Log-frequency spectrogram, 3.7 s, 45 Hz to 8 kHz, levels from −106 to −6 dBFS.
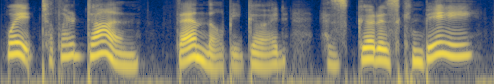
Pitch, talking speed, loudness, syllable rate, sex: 205 Hz, 195 wpm, -19 LUFS, 4.7 syllables/s, female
